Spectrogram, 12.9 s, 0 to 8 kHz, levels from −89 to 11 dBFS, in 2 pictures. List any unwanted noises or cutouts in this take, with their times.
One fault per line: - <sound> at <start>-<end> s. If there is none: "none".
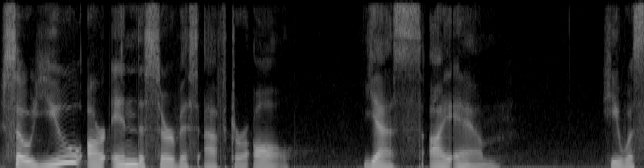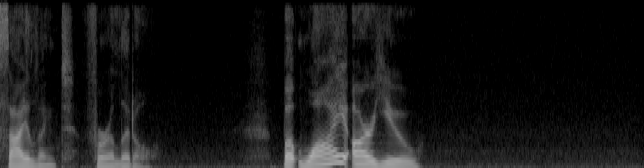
none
